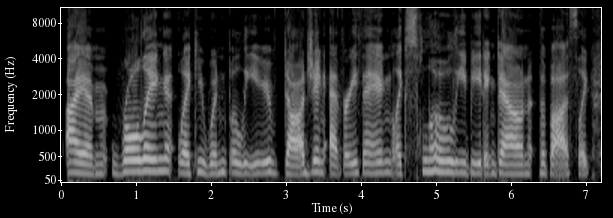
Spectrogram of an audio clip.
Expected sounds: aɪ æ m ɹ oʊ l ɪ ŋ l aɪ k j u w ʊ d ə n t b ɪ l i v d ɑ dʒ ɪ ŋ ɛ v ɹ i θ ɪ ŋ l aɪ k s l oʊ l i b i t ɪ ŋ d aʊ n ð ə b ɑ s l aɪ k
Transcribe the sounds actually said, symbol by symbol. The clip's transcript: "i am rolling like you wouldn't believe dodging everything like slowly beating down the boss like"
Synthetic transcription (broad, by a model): aɪ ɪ m ɹ oʊ l ɪ ŋ l aɪ k j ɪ w ʊ d n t b ɪ l i v d ɑ dʒ ɪ ŋ ɛ v ɹ i θ ɪ ŋ l aɪ k s l oʊ l i b i t ɪ ŋ d aʊ n ð ə b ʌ s l aɪ k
